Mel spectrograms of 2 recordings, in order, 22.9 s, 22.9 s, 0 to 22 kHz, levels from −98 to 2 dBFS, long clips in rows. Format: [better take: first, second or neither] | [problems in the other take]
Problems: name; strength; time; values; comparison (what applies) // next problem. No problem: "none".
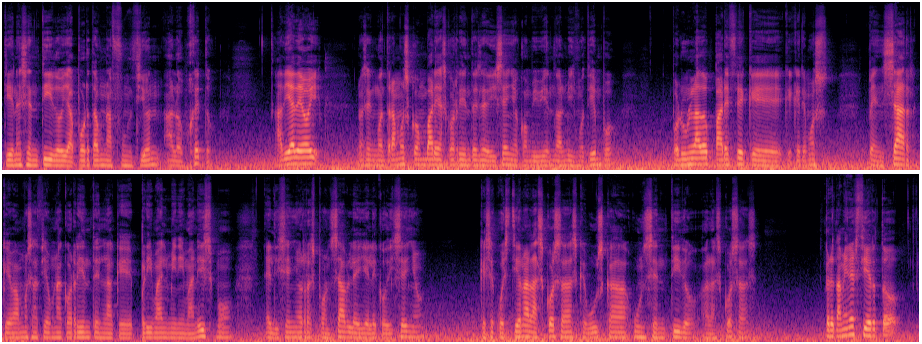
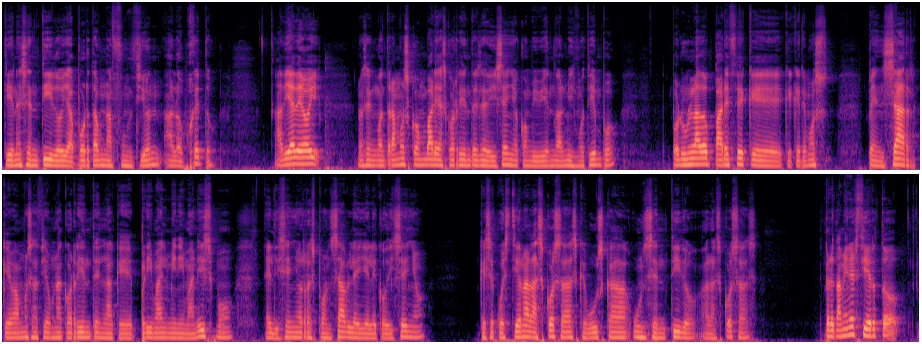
second | wind noise on the microphone; occasional gusts; 20 dB below the speech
